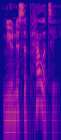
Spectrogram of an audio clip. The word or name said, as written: municipality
